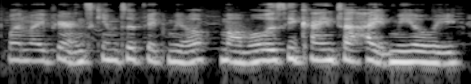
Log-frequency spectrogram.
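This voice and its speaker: A woman's voice: mid-range voice, steady tone, a little fast, a little mellow. A woman speaking in a personal farewell tribute as a grandchild remembering a grandmother.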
